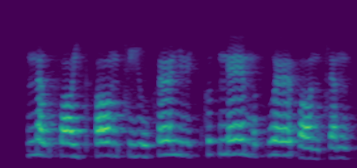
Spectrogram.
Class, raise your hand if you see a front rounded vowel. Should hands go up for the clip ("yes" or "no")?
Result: yes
